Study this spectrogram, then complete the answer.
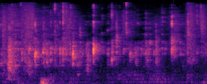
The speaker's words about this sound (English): all right, let me pour in my bleach here.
